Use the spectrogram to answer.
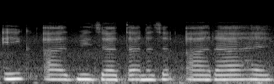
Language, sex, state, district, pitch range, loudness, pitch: Hindi, female, Bihar, Kaimur, 220-230 Hz, -13 LUFS, 225 Hz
